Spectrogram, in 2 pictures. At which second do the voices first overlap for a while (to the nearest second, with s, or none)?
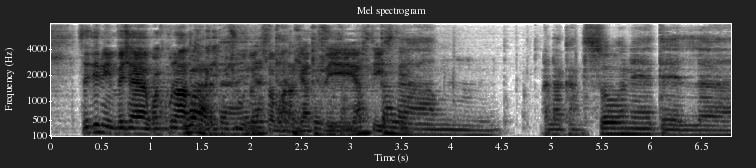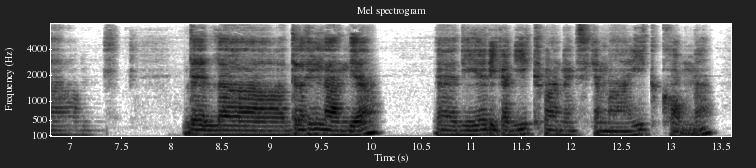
1 s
